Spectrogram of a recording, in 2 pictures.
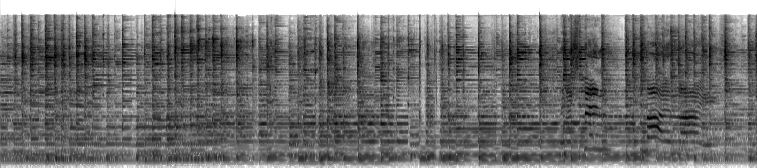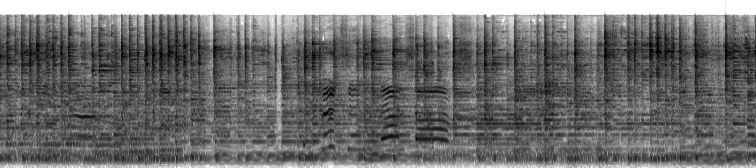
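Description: Acoustic guitar strummed fast and steadily, chords ringing without a break.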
